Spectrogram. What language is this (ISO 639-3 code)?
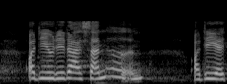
dan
